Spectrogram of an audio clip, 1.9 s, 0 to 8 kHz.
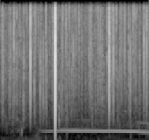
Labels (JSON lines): {"label": "biophony", "recorder": "SoundTrap 300"}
